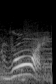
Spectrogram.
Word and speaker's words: Roi: The name Roy is obviously derived from the French word R-O-I. – Roi. That's the French word for king. But we pronounce it Roy.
